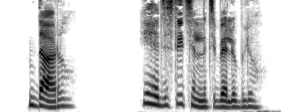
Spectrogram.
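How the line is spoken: Exclaiming girl. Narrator (Russian): воскликнула девушка

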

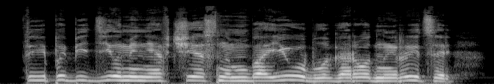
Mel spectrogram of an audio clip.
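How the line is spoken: Mumbling through bloodied lips. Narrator (Russian): Прошамкала Татьяна разбитыми в кровь губами

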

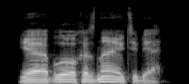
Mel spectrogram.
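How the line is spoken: Grumbling foreman. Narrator (Russian): проворчал десятник

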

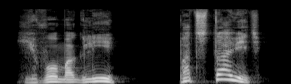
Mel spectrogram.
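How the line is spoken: Exclamation. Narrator (Russian): воскликнул Рон

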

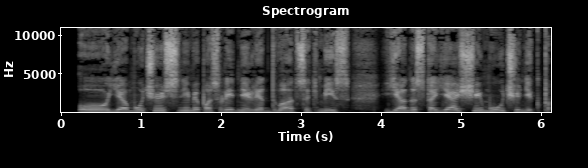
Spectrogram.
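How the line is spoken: Groaning. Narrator (Russian): простонал кучер

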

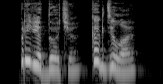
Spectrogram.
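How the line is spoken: Cheerful voice over phone. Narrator (Russian): Бодро звучит в трубке ее голос

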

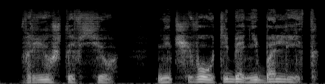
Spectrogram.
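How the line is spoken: Hissed. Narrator (Russian): прошипел он

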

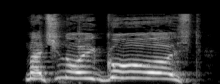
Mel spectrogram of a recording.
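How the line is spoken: Yelled. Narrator (Russian): заорал Балин

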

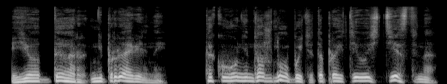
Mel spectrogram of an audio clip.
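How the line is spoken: Exclaimed. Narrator (Russian): воскликнул он

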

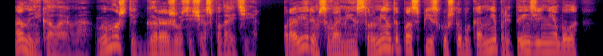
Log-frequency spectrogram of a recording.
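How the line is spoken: Calm suggestion. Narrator (Russian): уже спокойно предложил я

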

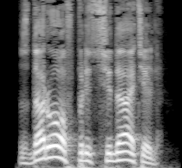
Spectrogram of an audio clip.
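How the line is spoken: Gruff bark. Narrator (Russian): гаркнул новоприбывший

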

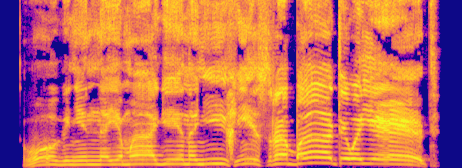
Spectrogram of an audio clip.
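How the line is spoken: Roaring. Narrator (Russian): взревел Глендаин Третий

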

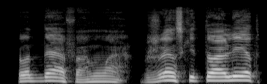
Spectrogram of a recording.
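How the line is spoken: Snide question. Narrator (Russian): ехидно спросил Тимур

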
